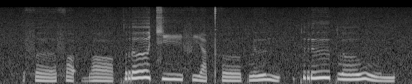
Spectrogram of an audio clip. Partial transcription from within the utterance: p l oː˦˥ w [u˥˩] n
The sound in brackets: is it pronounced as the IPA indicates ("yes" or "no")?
no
